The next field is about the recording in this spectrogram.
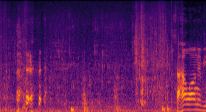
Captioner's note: laughing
